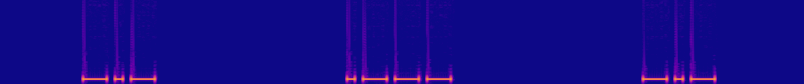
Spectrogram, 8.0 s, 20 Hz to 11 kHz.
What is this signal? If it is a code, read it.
Morse code, heard as a keyed tone, about 15 wpm, spaced as for 4 wpm, 700 Hz. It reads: KJK
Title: USA Call Signs - 6 Characters - 8x Character Spacing - 15wpm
